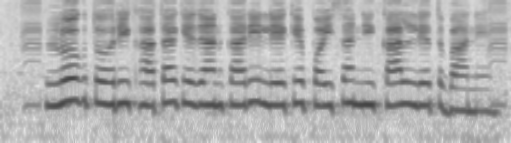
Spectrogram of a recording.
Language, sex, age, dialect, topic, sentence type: Bhojpuri, female, 18-24, Northern, banking, statement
